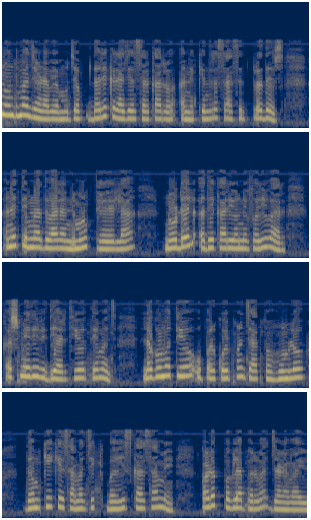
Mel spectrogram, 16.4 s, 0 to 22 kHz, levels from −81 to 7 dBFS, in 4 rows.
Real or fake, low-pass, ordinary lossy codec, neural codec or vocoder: real; 7.2 kHz; none; none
